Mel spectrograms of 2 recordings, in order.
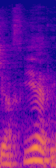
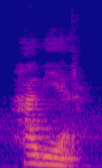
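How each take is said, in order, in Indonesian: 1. Bunyi pertamanya seperti j dalam bahasa Inggris. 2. Bunyi pertamanya seperti h. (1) "Bukan Javier ya" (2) "tapi Javier"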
